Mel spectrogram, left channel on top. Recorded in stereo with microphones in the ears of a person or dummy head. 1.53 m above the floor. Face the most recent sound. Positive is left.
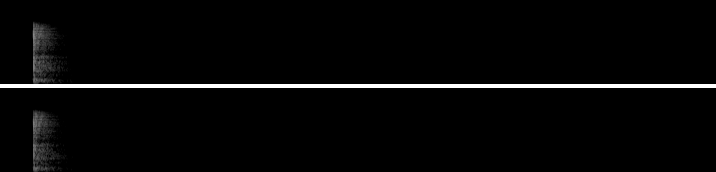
turn(degrees=10)  # may be behind; listen again after turning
